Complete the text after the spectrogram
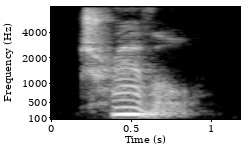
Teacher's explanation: the first syllable is stressed, the TRA, travel. The last syllable with L at the end is not stressed.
